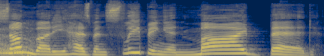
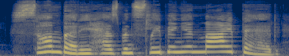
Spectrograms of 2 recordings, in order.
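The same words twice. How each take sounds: First: It is said in a deep, booming voice. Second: It is said in a small, high voice. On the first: "In his great big voice he boomed" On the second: "said Baby Bear in his loudest little voice"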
